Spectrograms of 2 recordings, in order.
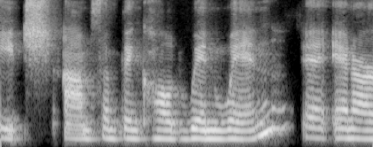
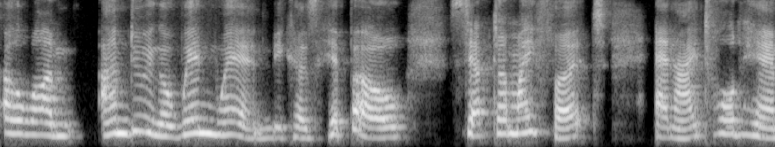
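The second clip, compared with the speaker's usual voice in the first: put-on very small, young, high little-kid voice; 5 semitones higher than usual. Retelling what a girl answered her mom while playing: small young child voice. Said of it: "in very, very like small, young voice".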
